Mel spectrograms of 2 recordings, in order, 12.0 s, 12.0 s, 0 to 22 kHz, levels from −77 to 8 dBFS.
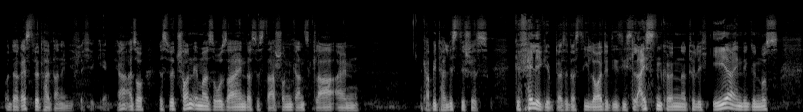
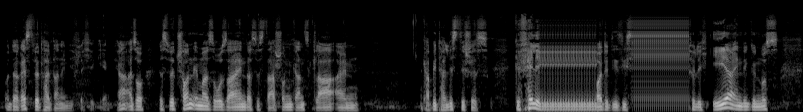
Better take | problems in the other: first | audio freezing; at 8 s for 1 s and at 9.5 s for 1 s

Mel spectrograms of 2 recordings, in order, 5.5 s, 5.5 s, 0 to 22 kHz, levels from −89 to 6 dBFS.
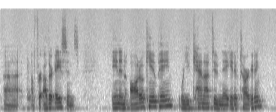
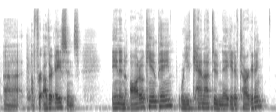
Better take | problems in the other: second | hiss; noticeable; throughout; 15 dB below the speech

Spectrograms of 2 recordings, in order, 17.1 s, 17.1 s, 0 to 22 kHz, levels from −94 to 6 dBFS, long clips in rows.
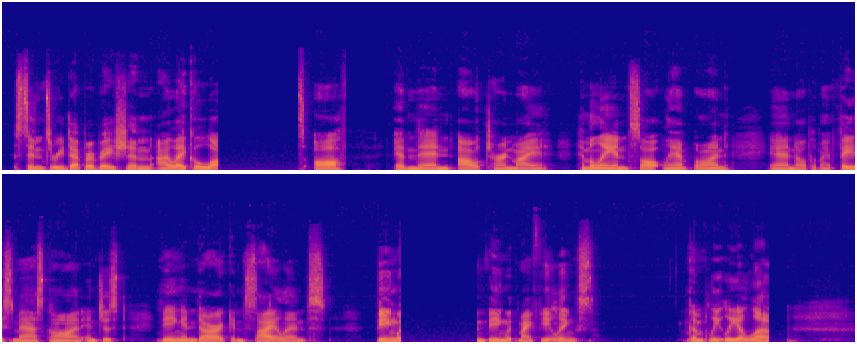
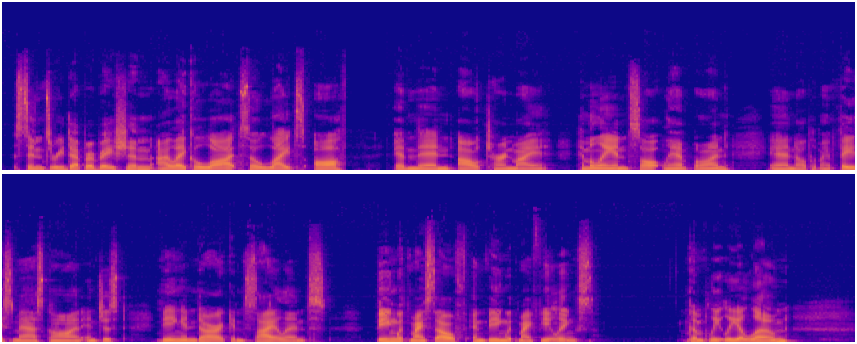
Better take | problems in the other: second | audio cutting out; at 2 s for 1 s, at 13 s for 1 s and at 16 s

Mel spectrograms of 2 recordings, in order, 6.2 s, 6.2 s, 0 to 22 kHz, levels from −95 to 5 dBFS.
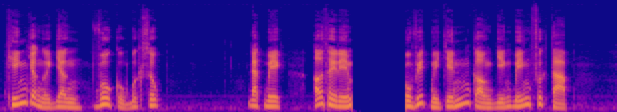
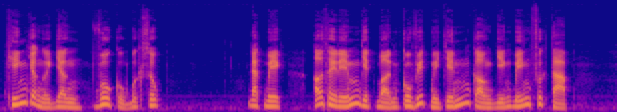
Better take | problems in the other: second | audio cutting out; at 3.5 s for 0.5 s

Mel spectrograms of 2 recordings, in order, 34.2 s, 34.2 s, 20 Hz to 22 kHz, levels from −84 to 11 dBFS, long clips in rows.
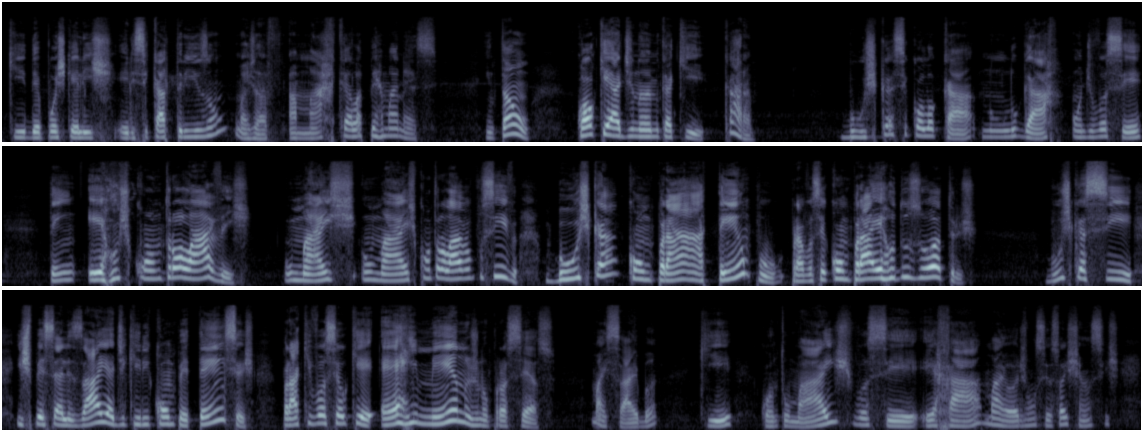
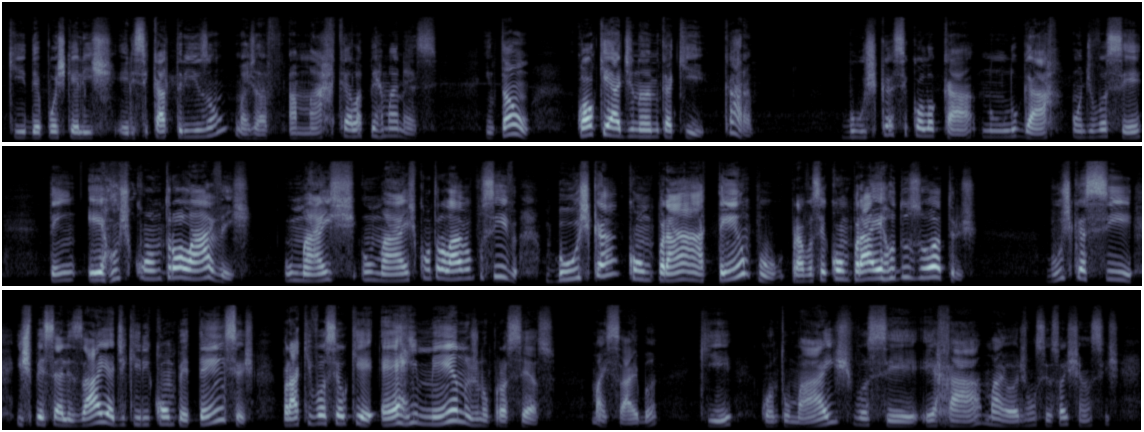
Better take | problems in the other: first | thin; very; fading below 400 Hz

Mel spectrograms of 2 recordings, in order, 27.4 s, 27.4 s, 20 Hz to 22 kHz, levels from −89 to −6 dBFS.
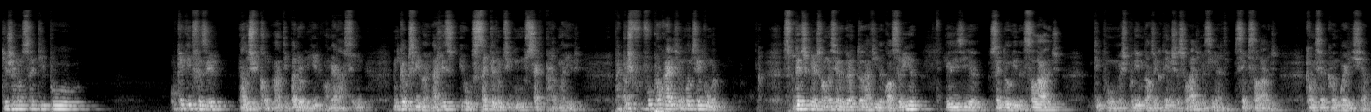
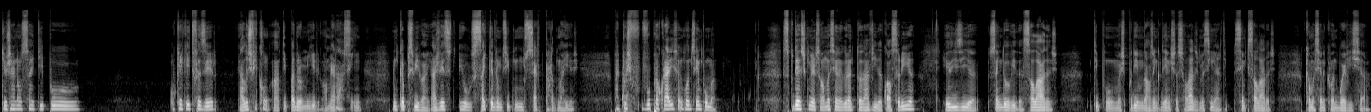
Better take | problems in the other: second | off-mic speech; far // room echo; noticeable; dies away in 0.5 s

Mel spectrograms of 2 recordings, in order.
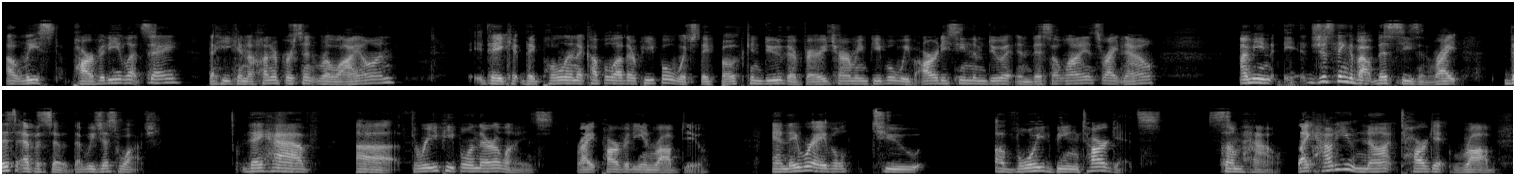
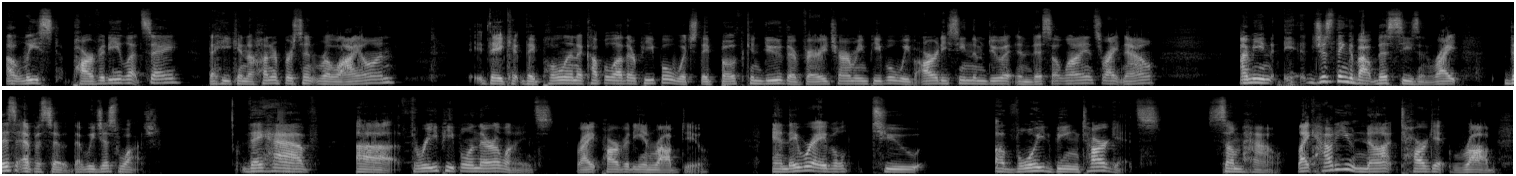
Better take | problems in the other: second | garbled, watery; badly; nothing above 7.5 kHz; slightly in the second

